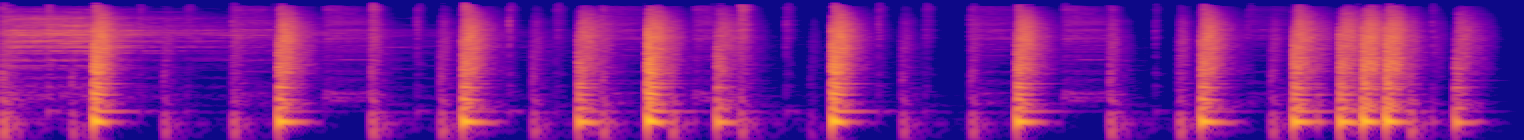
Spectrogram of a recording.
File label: drum snare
